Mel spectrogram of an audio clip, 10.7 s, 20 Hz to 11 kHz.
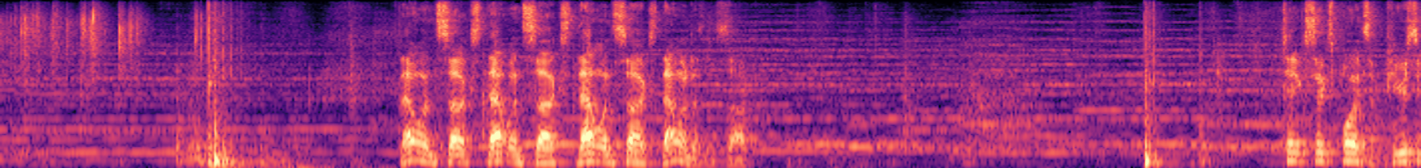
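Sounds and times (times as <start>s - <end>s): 
twenty-sided die rolled on a table: 1.4s - 2.3s, 8.6s - 9.1s
speech: 3.0s - 5.7s, 9.6s - 10.6s.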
